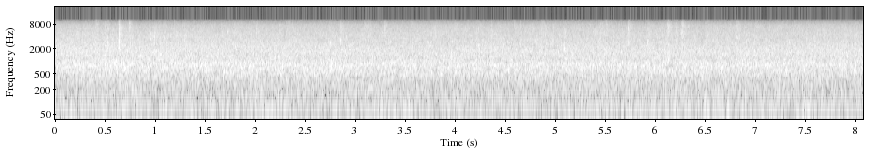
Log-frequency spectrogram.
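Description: Steady hiss of light rain falling through the woods, with a few faint scattered drop ticks.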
